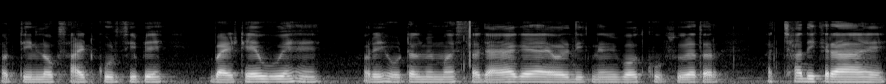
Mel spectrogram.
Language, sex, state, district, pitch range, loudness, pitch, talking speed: Hindi, male, Bihar, West Champaran, 115-120 Hz, -15 LUFS, 115 Hz, 180 wpm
